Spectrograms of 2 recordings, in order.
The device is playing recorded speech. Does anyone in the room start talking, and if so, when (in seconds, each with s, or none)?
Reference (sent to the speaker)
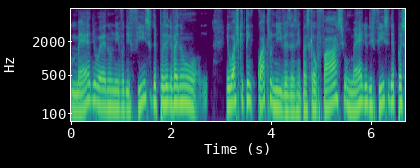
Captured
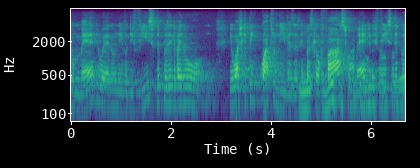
4.5 s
